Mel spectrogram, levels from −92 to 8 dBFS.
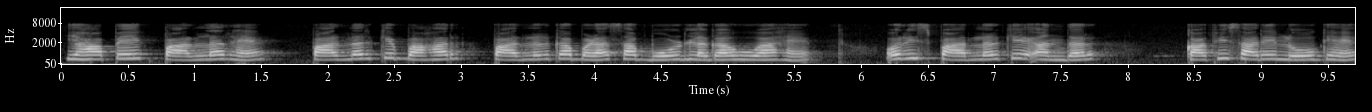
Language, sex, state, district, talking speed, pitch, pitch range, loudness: Hindi, female, Andhra Pradesh, Anantapur, 155 wpm, 280 Hz, 255-305 Hz, -21 LUFS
